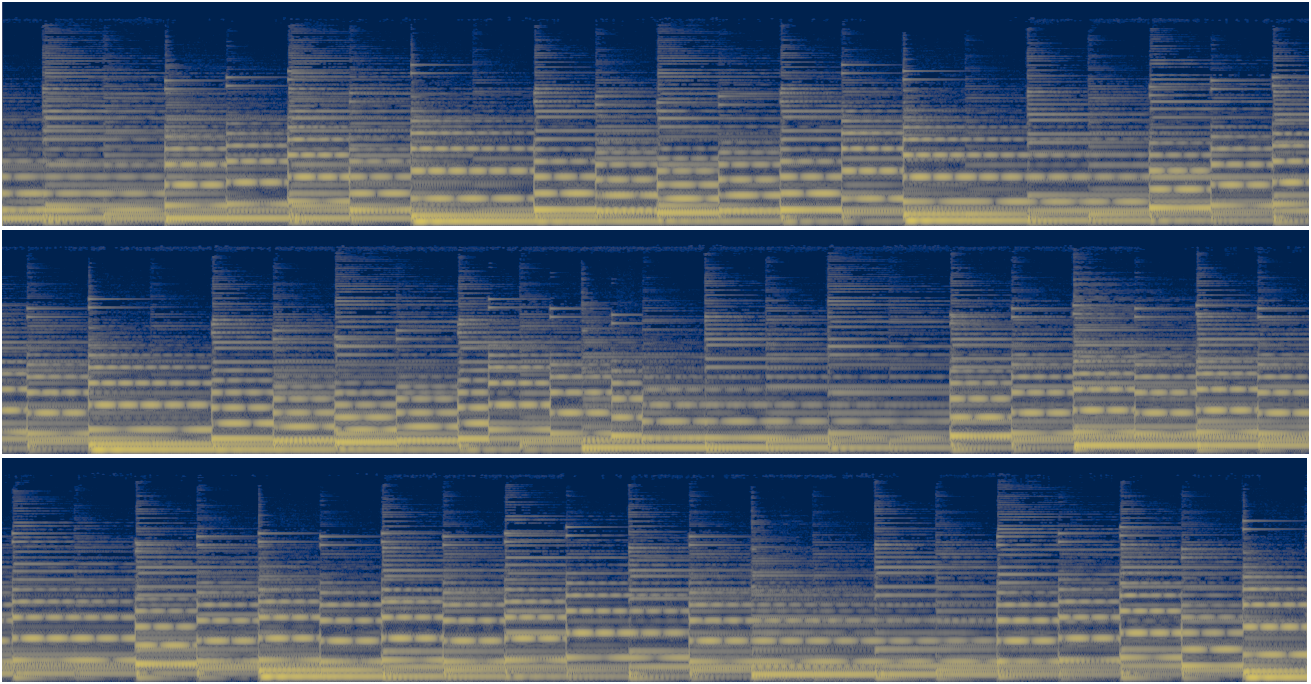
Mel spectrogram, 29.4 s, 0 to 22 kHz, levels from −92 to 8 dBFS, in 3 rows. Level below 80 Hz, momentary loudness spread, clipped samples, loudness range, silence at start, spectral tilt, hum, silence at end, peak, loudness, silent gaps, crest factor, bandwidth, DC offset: -42 dBFS; 7 LU; under 0.1%; 4 LU; 0 s; -8 dB/octave; none; 0 s; -2 dBFS; -18 LUFS; none; 16 dB; 9 kHz; under 0.1%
